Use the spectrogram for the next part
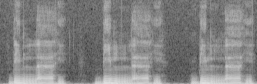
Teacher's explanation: Billahi. We have lam here in the name of Allah, but it's light because it has a kasrah before it. Billahi. Billahi.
